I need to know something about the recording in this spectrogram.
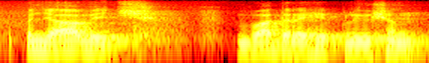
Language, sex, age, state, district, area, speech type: Punjabi, male, 45-60, Punjab, Jalandhar, urban, spontaneous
